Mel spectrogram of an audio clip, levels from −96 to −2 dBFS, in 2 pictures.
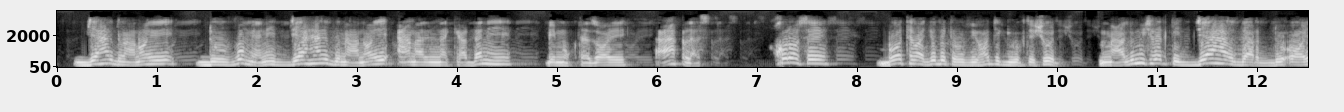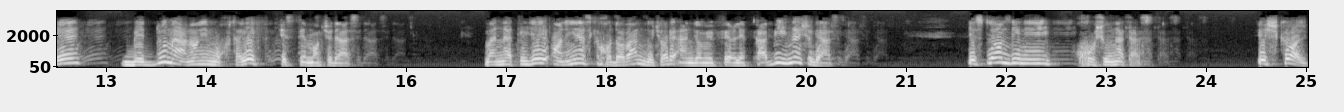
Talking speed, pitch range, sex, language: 125 wpm, 145-200 Hz, male, Persian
